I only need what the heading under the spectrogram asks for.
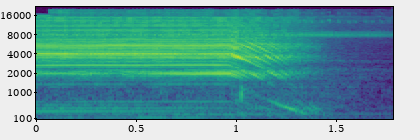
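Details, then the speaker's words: New power window motor for a 2000 Ford Windstar, bench-tested on 12 V from a power pack: high, steady whine that holds even, then winds down smoothly when power is cut. Normal running. "turn it on and it works."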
